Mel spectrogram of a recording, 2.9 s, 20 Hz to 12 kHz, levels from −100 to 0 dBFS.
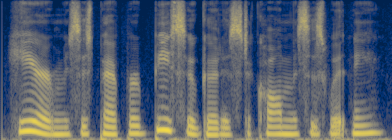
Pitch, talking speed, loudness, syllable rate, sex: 190 Hz, 225 wpm, -17 LUFS, 5.0 syllables/s, female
